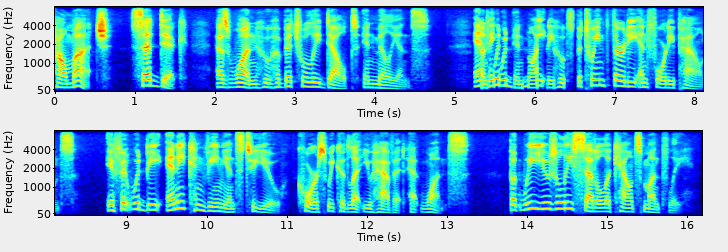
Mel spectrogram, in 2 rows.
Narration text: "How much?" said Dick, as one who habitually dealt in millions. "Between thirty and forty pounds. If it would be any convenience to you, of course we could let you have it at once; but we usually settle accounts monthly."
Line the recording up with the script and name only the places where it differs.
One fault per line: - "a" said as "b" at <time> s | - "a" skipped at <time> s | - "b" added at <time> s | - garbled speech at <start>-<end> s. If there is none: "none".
- garbled speech at 5.3-6.5 s
- "of" skipped at 11.0 s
